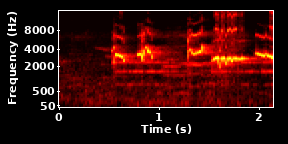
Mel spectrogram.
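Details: Oriental magpie-robin (kacer) giving short bursts of bright whistled notes over a faint steady tone, the phrases broken into quick sliding syllables.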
